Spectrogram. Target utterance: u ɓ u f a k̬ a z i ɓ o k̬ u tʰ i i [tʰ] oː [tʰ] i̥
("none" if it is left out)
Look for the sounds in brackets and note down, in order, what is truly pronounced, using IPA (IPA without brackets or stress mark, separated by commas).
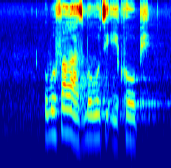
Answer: kʰ, pʰ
